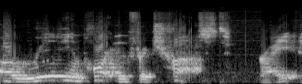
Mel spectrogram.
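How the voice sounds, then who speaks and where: Speaking at a very slow pace with a Southern US accent, a man is heard against noticeable background noise. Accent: Southern twang. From North Carolina. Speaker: hurricane center official. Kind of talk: interview.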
